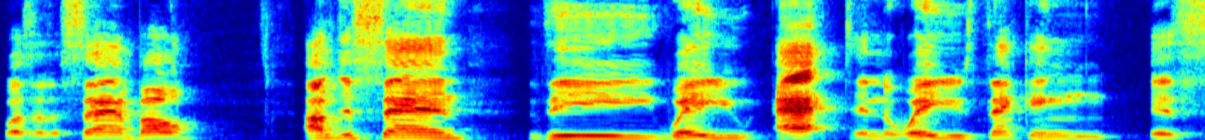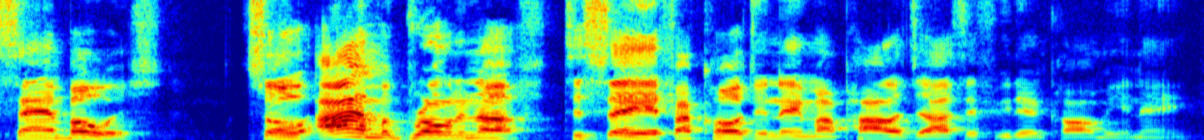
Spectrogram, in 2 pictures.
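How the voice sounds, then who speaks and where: Male stream host, bright and fairly high voice, works through the chat out loud. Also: moderate pace. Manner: animated, reads out and answers chat comments. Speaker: livestream host. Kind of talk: livestream talk reading chat comments.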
